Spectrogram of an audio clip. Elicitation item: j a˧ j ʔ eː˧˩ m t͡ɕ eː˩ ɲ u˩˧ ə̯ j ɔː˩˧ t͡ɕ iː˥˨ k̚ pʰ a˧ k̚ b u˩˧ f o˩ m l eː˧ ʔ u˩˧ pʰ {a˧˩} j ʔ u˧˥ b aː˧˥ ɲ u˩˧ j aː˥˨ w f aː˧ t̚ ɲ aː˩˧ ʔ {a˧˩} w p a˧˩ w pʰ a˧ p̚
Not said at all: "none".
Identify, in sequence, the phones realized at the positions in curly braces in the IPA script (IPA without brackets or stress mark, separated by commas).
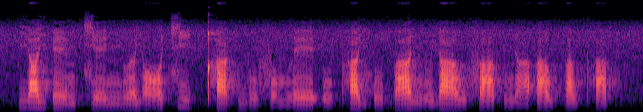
a˥˨, a˧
